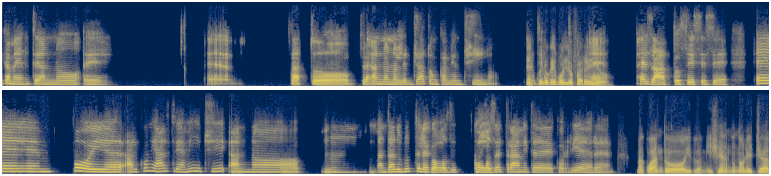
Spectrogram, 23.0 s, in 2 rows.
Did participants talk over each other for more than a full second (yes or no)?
yes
